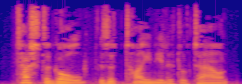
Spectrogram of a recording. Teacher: we can hear the two words is pronounced as isa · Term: linking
